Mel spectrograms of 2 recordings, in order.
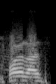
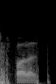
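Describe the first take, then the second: First: Loud warning shout. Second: Said in the usual way. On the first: Real, not acted. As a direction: yell it out as a warning.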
